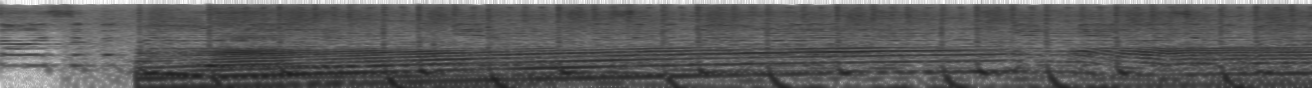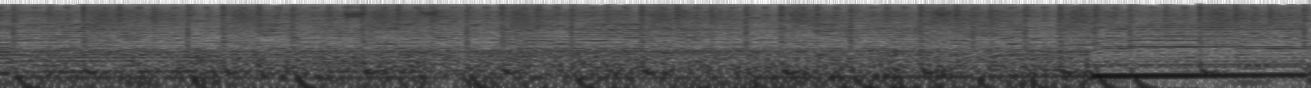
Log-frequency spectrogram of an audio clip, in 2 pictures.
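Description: Car engine accelerating hard, its pitch climbing for about four seconds, then dropping at a gear change about five seconds in, and running on under load with road and wind noise.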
